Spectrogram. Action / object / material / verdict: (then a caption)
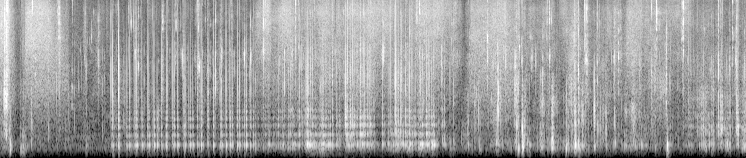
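tap / faux-leather hardcover book cover / faux leather / none. Long nails tap rapidly on the purple textured cover of a large, thick, closed faux-leather hardcover Bible lying on a table, making soft, dense clicks and light scratchy rustles with a faint low hum underneath. The book is then lifted and held upright in the hands, bringing sharper knocks and handling scrapes.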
